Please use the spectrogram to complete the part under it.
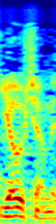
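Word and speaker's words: Jauchem: it's pronounced Yochem, it's J-A-U-C-H-E-M, for the United States Air Force, which was evaluating this technology for use by the Department of Defense.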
